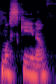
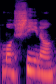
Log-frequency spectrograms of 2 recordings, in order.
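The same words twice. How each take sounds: First: The name has an Italian pronunciation. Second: The name has an English pronunciation. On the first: The speaker calls it right. "it's Moschino" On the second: The speaker calls it wrong. "Just like it's not Moschino"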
